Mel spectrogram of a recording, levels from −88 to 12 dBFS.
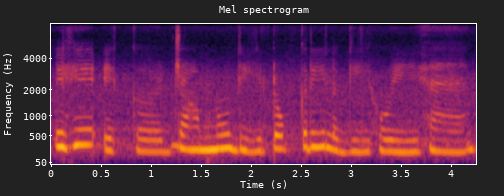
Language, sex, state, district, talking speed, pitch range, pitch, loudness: Punjabi, female, Punjab, Kapurthala, 110 wpm, 205-260 Hz, 230 Hz, -15 LUFS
